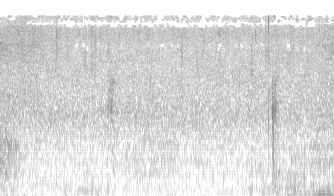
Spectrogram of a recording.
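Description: Steady rain ambience, with two sharp clicks, one a little past a second in and another near the end.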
